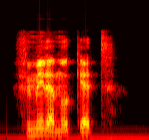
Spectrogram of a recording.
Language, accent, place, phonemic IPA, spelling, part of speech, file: French, France, Lyon, /fy.me la mɔ.kɛt/, fumer la moquette, verb, LL-Q150 (fra)-fumer la moquette.wav
- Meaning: Used as a jocular explanation of why someone is talking nonsense: they must be under the influence of drugs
